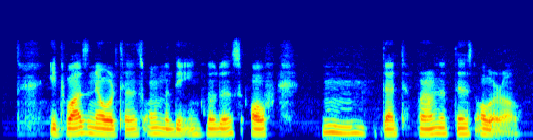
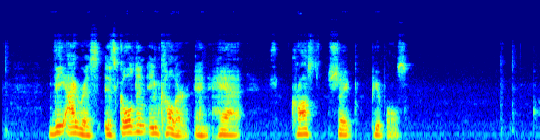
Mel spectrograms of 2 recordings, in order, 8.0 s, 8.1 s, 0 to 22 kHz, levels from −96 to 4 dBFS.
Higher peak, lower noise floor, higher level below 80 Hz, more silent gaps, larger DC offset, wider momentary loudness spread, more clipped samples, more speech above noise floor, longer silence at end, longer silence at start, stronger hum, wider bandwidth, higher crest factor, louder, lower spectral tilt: first, -2 dBFS vs -6 dBFS; second, -51 dBFS vs -68 dBFS; second, -66 dBFS vs -52 dBFS; neither; neither; about the same, 14 LU vs 16 LU; neither; second, 28 dB vs 46 dB; second, 0.25 s vs 2.05 s; about the same, 0.75 s vs 0.75 s; neither; about the same, 7.4 kHz vs 7.6 kHz; about the same, 20 dB vs 20 dB; about the same, -23 LUFS vs -23 LUFS; about the same, -7.5 dB/octave vs -7 dB/octave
